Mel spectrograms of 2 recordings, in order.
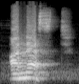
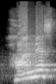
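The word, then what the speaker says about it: honest: इसी तरह अनेस्ट अनेस्ट हनेस्ट नहीं बोलना। एच जो है यो साइलेंट है।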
